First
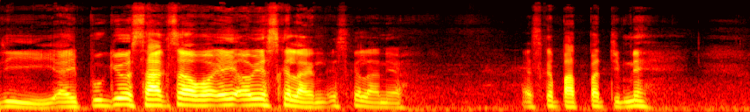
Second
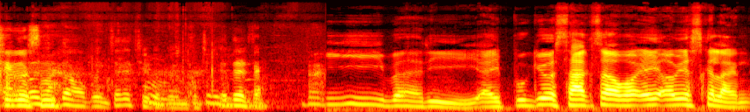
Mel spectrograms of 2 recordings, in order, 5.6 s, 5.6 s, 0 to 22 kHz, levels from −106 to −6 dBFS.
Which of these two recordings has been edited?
second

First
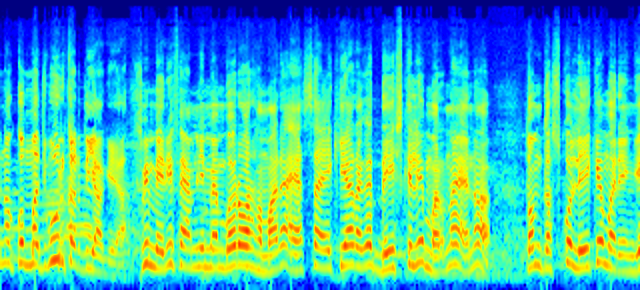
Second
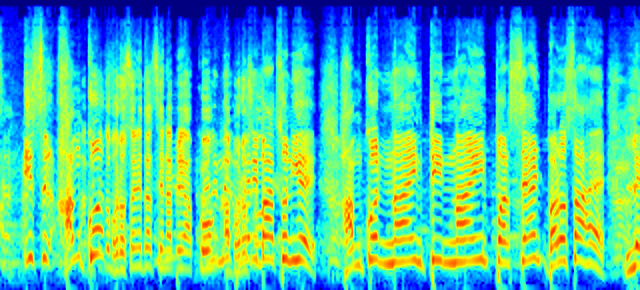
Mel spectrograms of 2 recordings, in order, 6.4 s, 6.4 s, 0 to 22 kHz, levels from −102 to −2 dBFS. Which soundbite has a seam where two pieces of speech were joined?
first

